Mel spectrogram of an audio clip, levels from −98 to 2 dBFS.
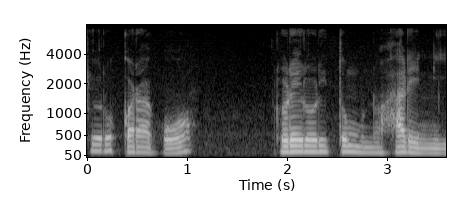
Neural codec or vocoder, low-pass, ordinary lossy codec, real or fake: none; 7.2 kHz; none; real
